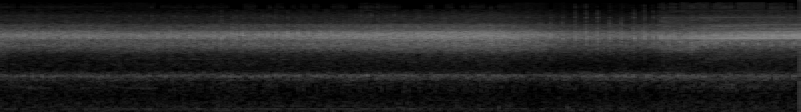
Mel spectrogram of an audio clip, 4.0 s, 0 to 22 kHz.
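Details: Brood V periodical cicadas in their 2016 emergence, a dense sustained high hiss from many insects, dipping briefly in loudness before rising again, over a faint steady lower hum.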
